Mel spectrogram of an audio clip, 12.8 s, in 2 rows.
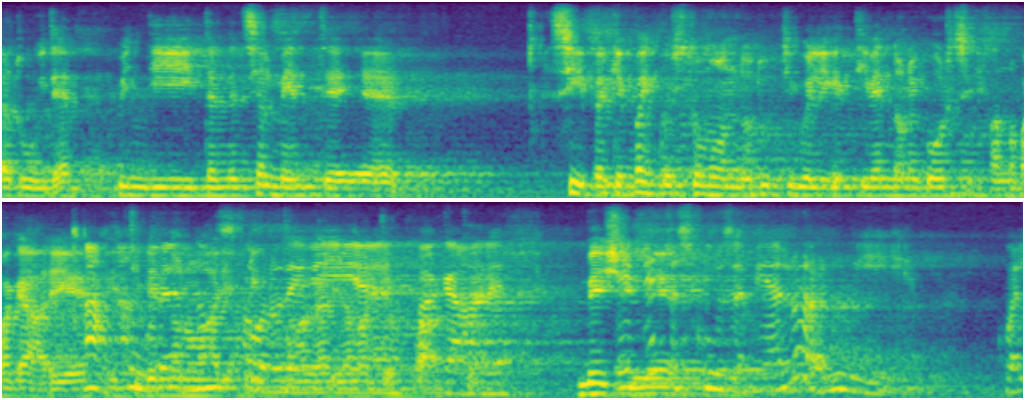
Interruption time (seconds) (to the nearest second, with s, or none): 7 s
